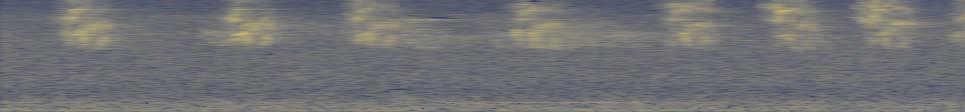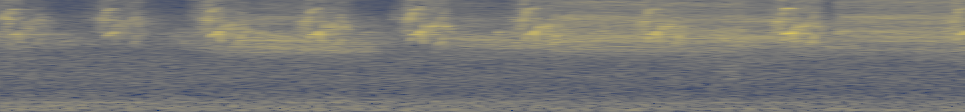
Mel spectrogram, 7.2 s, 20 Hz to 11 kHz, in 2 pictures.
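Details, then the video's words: Common starling fledglings on a tree branch calling as a parent approaches to feed them, Helsinki, Finland, June 2013; repeated harsh, buzzy high calls about every half second over steady low background rumble. "Interaction between Starling fledglings and parent"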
